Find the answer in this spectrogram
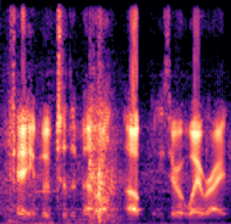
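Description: A man giving relaxed, knowing commentary on a youth bowling match, explaining shots as they happen. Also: deep voice, fast. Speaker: color commentator. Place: bowling alley. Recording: noisy bowling alley ambience.

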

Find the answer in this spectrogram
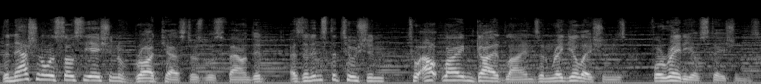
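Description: A man's voice: fairly high pitch, big pitch swings, moderate pace, few pauses, faint music behind. A young American man reading scripted documentary narration. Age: young adult.

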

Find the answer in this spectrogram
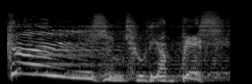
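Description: Imperious sorceress, drenched in reverb. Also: female voice, sits high, huge pitch swings, slow pace, music in the background, heavily acted. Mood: commanding, menacing. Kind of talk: video game battle cries.

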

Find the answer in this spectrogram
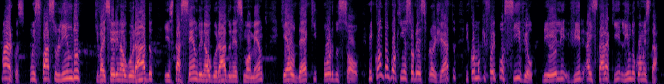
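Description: A man's voice: sits high, lively intonation, moderate pace, few pauses, fairly bright tone, dry recording. A man, interviewing as a live TV reporter at an event. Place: outdoors on a wooden swing in a park.

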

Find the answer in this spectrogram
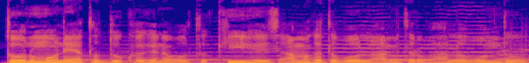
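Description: A woman's voice: on the low side, rapid-fire, over music, lightly acted. A woman voicing an eager, reckless loyal young friend in a comic cartoon, prodding and reassuring. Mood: concerned.

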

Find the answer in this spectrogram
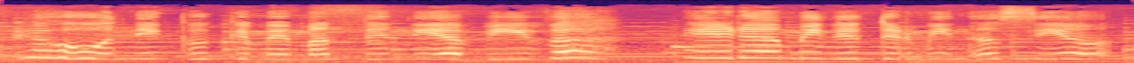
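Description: A woman's voice: extremely high pitch, fairly even intonation, moderate pace. A woman voicing a fond, resigned dying child in a Latin American Spanish cartoon fandub. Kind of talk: dramatic animation fandub. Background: music.

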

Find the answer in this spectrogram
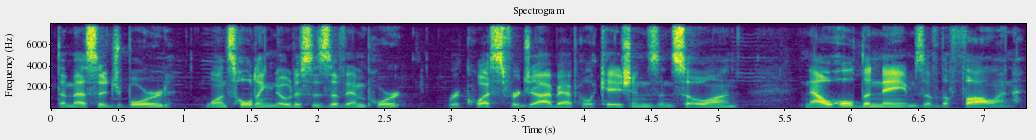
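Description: A man playing a brooding, grandiose villain in a fan audio drama, delivering his words in a dramatic, measured way. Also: deep voice, steady tone, darkish tone, natural voice. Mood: grave, grandiose. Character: brooding, grandiose male villain plotting world domination.

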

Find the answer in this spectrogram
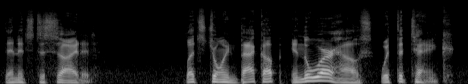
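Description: An actor playing a stern, shrewd old sheriff in a video game, speaking in a measured, musing way. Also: male voice, lowish voice, very animated, no echo. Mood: confident, commanding. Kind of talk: video game cutscene acting.

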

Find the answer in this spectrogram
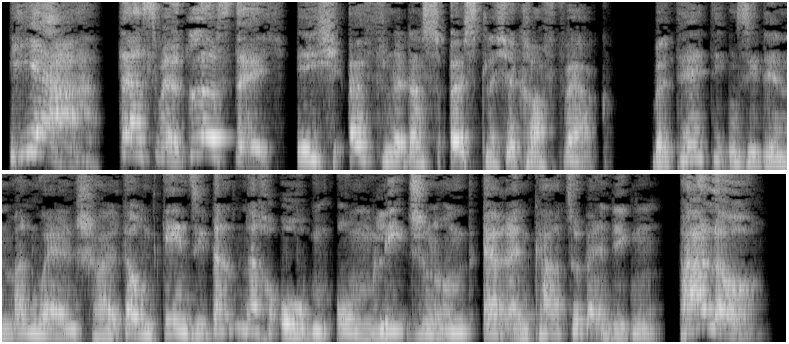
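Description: Over-eager robot assistant, video game character, hugely swooping intonation, very husky rough-edged tone, relentlessly cheerful. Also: male voice, a little high, heavily acted. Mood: upbeat, eager. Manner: chirpy, over-eager, exaggeratedly obliging.

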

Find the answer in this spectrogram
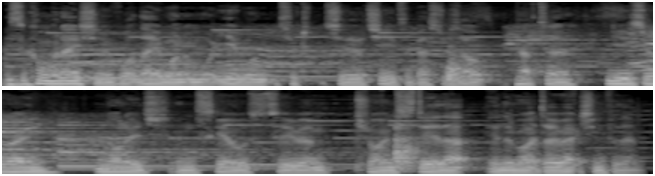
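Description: A man with a notably low voice explains his work in a calm, measured way. Loud guitar music runs underneath. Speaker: assistant manager of a barbershop. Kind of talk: interview for a promotional video. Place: indoors in a barbershop.

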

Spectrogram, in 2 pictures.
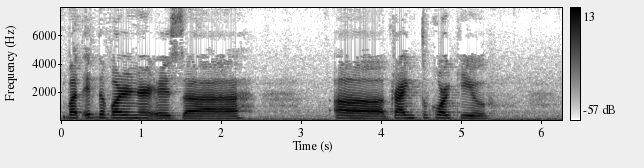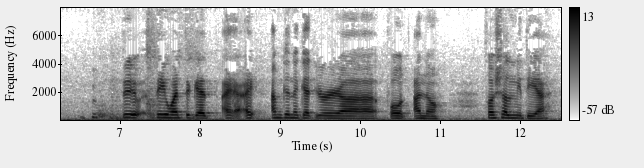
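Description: Slow, giggly Filipino woman vlogging. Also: mid-range voice, fairly even intonation, fairly bright tone, a little hiss or hum, low-quality recording. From Philippines. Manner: giggly, chatty, mixing English and Tagalog. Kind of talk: casual vlog chat. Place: nail salon, indoors.

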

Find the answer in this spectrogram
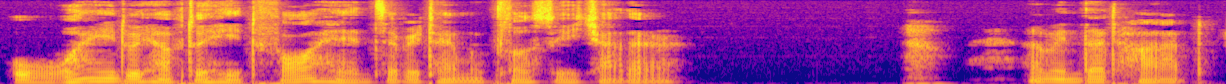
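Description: Guy playing a soft wistful young dad still hung up on his ex, asmr roleplay, really deep n husky, hesitant. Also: heavily acted. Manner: hesitant, halting, intimate murmuring delivery. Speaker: audio roleplay voice actor.

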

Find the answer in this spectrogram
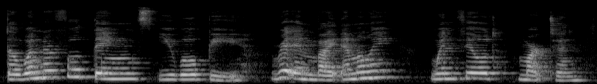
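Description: A woman reading a rhyming children's picture book aloud as a storyteller, with measured, deliberate phrasing for young listeners. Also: high-pitched, animated, darkish tone, roomy sound.

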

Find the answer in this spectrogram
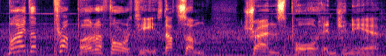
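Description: An actor playing an imperious, dismissive colony boss in an animated sci-fi drama. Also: male voice, medium pitch, normal speed, music in the background. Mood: outraged, scornful. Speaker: colony director.

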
